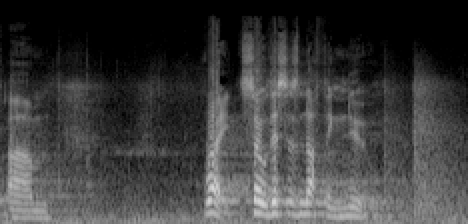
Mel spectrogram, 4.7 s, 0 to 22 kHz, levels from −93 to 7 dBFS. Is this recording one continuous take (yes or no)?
yes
